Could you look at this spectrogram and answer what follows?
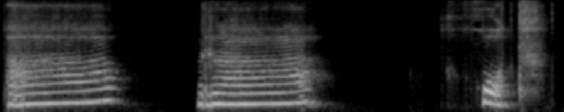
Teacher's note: kar samitlə başlayıb kar samitlə bitir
